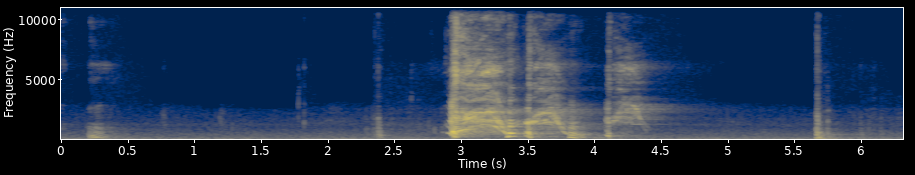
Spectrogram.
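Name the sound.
coughing and throat clearing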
